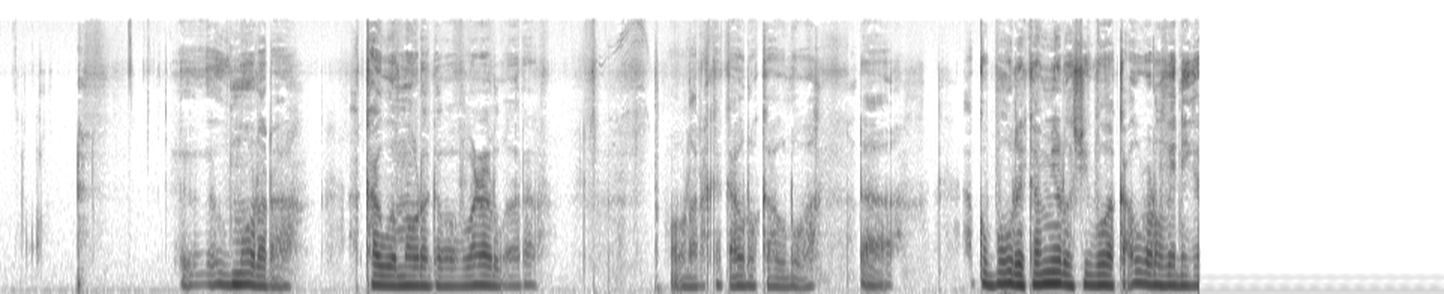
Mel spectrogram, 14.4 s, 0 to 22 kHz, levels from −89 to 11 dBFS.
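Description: At 11.98 s the speech cuts off abruptly in an audio dropout to a faint residue lasting to the end. Only mains hum remains, about 50 dB down, likely from a live open input. The waveform collapses to a thin trace, and the spectrogram shows only low hum lines.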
